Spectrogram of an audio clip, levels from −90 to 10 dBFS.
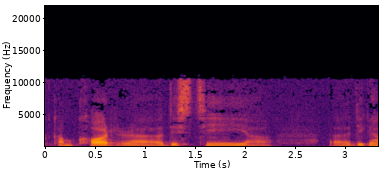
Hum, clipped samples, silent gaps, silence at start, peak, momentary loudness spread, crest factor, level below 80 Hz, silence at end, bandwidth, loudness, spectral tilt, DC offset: none; under 0.1%; none; 0.1 s; -2 dBFS; 17 LU; 20 dB; -66 dBFS; 0 s; 11 kHz; -22 LUFS; -4.5 dB/octave; under 0.1%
